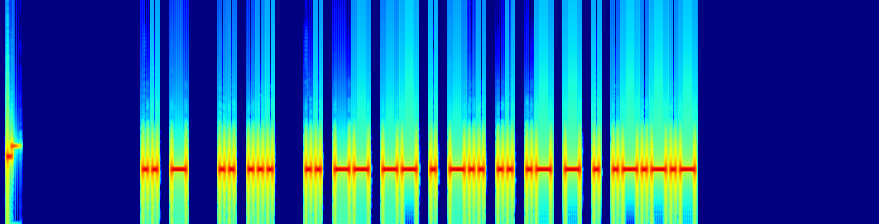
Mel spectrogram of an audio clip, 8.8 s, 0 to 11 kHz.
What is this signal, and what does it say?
Morse code, heard as a keyed tone, about 25 wpm, 700 Hz. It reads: IT IS IMMEDIATE.
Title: Sentences from Top 1200 Words 25wpm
